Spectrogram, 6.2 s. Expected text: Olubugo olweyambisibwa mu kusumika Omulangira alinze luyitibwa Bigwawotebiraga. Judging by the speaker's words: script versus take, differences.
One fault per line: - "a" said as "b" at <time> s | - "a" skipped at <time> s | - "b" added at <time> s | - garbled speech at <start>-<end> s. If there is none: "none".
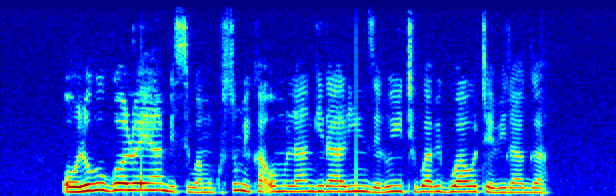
none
